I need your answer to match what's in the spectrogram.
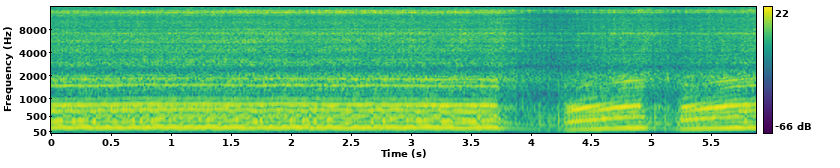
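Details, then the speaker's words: Husqvarna 123HD60 hedge trimmer, unused for a long time: high two-stroke buzz that holds, then sags and hunts as revs drop and recover; suspected carburettor diaphragm, not confirmed. "Okay, so based upon what it's doing, and it's not been used for so long, we'll have a carburetor off, have a look at the diaphragm, maybe a new diaphragm, and go from there."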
